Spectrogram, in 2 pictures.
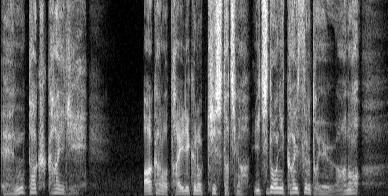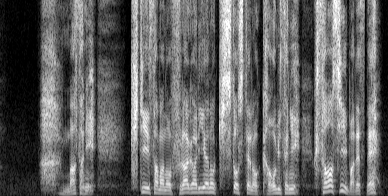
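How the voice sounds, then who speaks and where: A devoted male attendant in an anime-style audio drama. He speaks respectfully and formally at a medium pitch. The sound is very dry. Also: lively intonation, normal speed, slightly rough, no echo. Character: polite, devoted male attendant to a young knight.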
